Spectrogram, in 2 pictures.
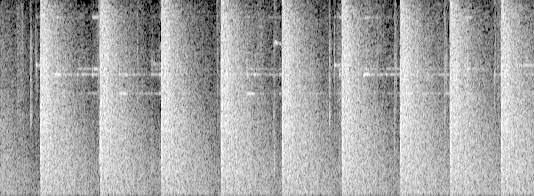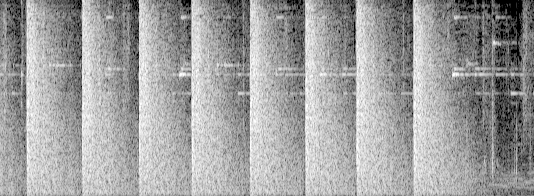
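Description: An ADAR rifle fires on a firing range in the video game Escape From Tarkov: about thirteen loud, evenly spaced single shots in a steady rhythm, each with a sharp crack and short decay.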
